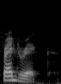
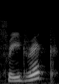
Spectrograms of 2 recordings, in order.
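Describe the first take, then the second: First: The name is said the plain English way. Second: The name is said with a German sound. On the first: "you would pronounce it as Frederick with how it's spelled" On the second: "but I said Friedrich"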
